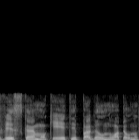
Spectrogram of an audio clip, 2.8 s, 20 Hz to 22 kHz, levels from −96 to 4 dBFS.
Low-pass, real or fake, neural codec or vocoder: 7.2 kHz; real; none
